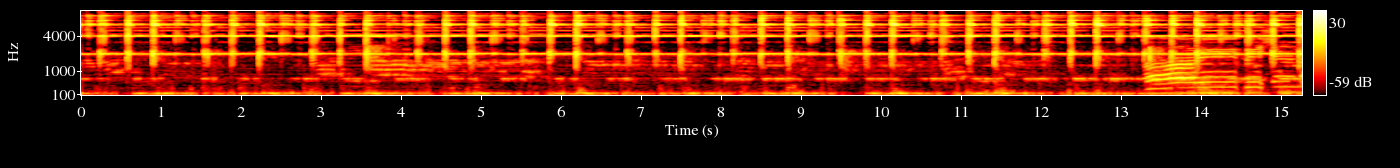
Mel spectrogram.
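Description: Karatalas, small brass hand cymbals, clashed in a steady kirtan rhythm, about three to four ringing strikes a second, over a low regular beat. A singing voice comes in near the end.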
